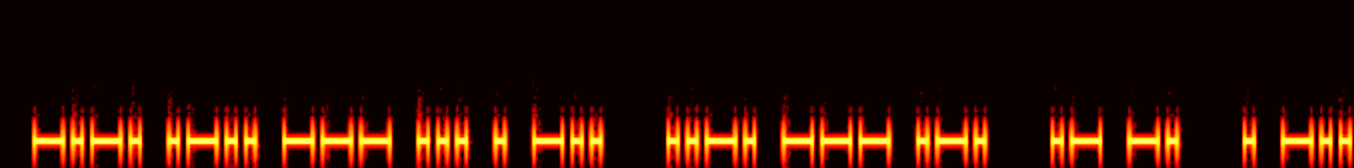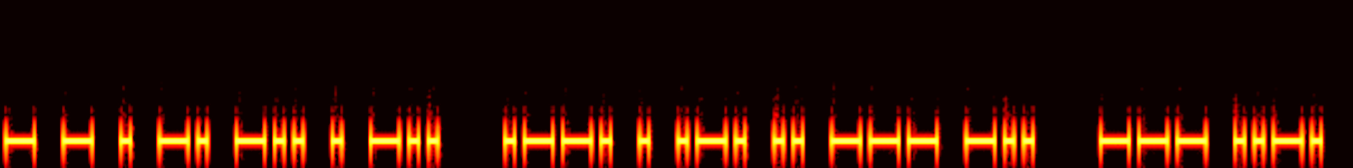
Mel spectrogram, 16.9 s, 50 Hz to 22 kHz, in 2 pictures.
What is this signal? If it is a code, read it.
Morse code, heard as a keyed tone, about 20 wpm, 700 Hz. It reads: CLOSED FOR AN EXTENDED PERIOD OF
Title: Sentences with 6-Word Phrases - 20wpm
